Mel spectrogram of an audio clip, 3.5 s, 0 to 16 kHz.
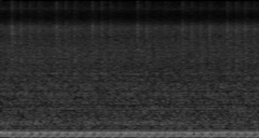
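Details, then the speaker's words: Toyota Corolla Twincam liftback gen 2, heard at the tailpipe at idle: even deep burble, steady pulses, no skips or popping, sound concentrated at the rear; engine healthy. "bener-bener di belakang Ya maksudnya gini teman-teman mesin yang waras itu suaranya itu jadi satu di belakang"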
